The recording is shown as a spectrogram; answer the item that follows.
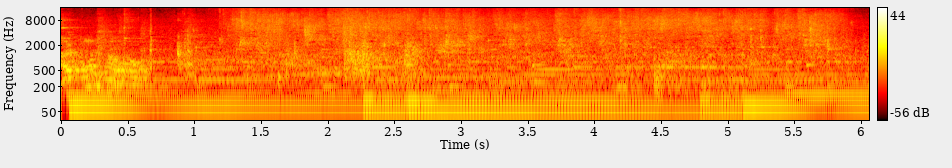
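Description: Running water, starting about a second in and stopping just before the end.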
